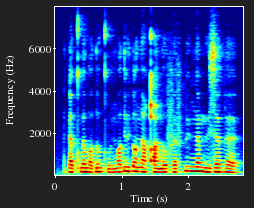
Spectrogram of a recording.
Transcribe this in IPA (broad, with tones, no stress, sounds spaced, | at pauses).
ɠ a˩ kʷʼ a˩˥ w ɔ˩ ɗ o˩˥ kʷʼ œ˩ ŋ ɔ˩˥ ɗ ʉ˧ ɗ ɔ˥ n ɤ˥˩ qʼ o˧ n o˩˥ f œ˩˥ f ɓ ʉ˥ ŋ œ˥ m ʉ˧ z œ˥ b œ˥˩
